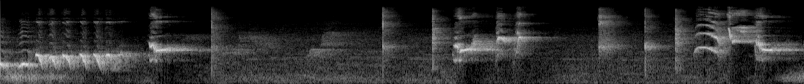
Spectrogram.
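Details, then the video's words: Morning song of a Blorok white-rumped shama, a lure for training other birds to answer: opens with a fast rattling trill, then varied whistled phrases broken by sharp clicks and short pauses, ending in looping rising and falling notes. "Murai Batu Blorok_ Suara Masteran Di Pagi Hari_Pasti Nyaut.!!"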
